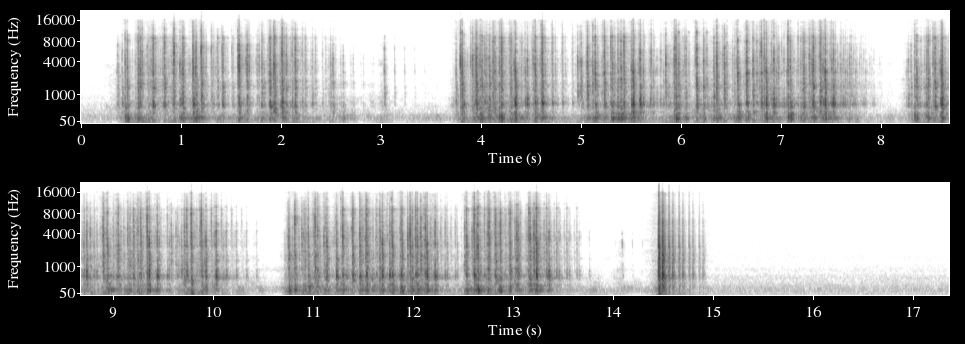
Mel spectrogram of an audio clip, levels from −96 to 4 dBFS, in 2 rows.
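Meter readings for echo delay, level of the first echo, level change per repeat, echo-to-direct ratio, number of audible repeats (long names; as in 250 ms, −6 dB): 101 ms, −17.0 dB, −6.5 dB, −16.0 dB, 3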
